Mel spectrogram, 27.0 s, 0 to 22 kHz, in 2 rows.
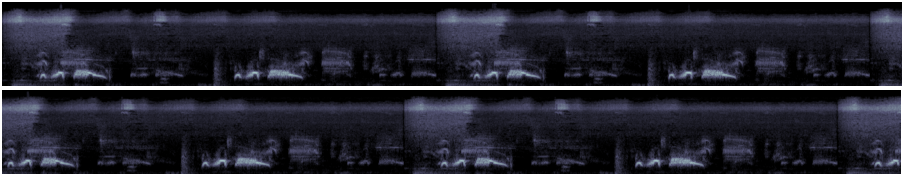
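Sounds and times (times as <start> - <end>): dove cooing: 0.4 - 2.8, 3.4 - 9.4, 10.0 - 22.4, 23.0 - 26.9.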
